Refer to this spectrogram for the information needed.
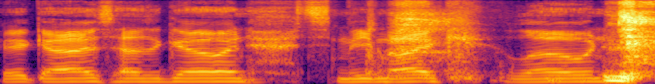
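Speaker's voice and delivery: fake, dropped, deep and loud put-on voice. Joking that his voice just dropped, in a dropped deep voice. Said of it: "My voice just dropped".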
